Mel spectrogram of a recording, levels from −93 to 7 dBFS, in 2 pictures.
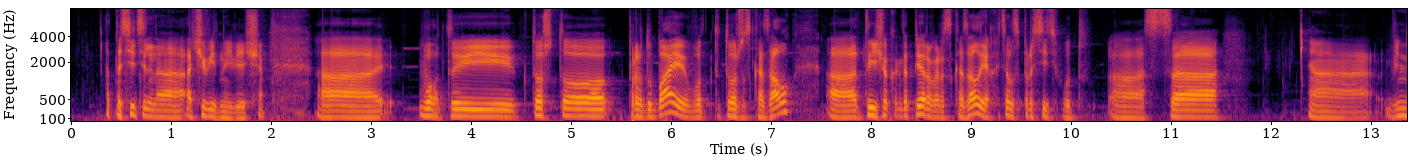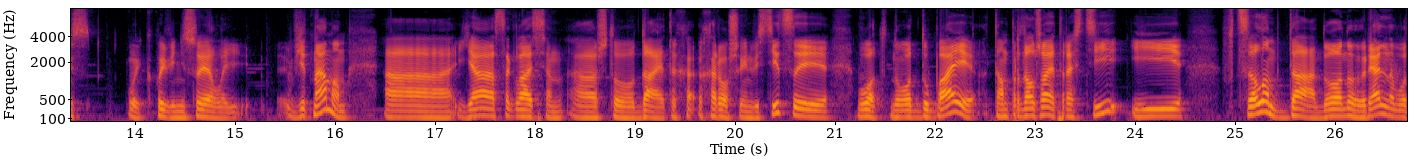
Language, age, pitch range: Russian, 20-39, 125-150 Hz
